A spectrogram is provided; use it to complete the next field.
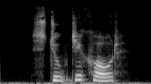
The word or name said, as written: studiekort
